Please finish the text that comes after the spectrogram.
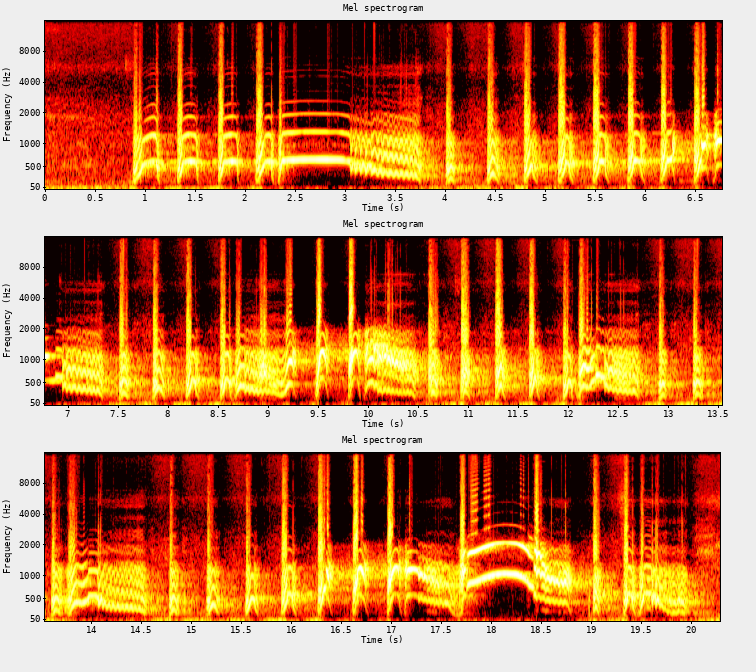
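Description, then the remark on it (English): A person imitates the laughing call of a barred owl to get owls excited, a loud series of rising and falling whooping hoots and cackles that carries on continuously without pause. “So I start doing something that's going to get the owls excited. And that's usually that laughing of the barred owl.”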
